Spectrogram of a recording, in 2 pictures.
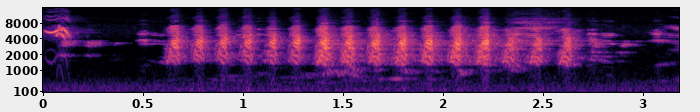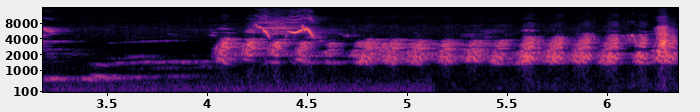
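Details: Steller's jay delivering a long, fast, rattling string of harsh 'shek' notes, about two seconds of steady repetition, a short pause with a soft low note, then a second rapid grating run.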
